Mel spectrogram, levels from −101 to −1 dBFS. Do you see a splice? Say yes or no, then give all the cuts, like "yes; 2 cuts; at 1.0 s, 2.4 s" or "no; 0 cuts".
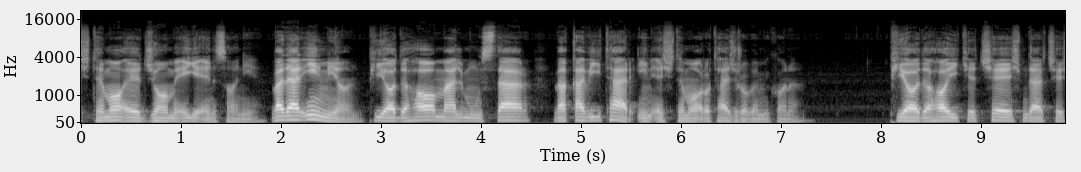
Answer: yes; 1 cut; at 1.8 s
